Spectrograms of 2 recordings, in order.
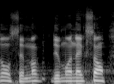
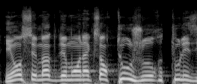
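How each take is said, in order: First: Said in the usual way. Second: Plus aigu et plus fort, débit rapide, plainte amusée; râle en riant à moitié contre les moqueries; faussement outré. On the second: Real, not acted. Se plaint qu'on moque son accent. (protestation faussement indignée, aiguë et rapide)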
